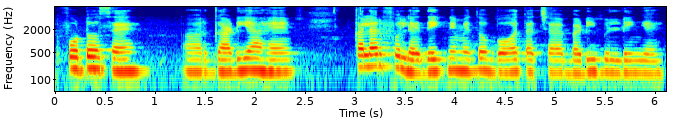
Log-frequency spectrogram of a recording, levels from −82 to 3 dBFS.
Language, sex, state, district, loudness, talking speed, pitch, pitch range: Hindi, female, Punjab, Pathankot, -16 LUFS, 145 wpm, 170 Hz, 165-180 Hz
